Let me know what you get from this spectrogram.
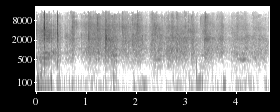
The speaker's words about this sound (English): Amen. Get a lot of hand clap.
